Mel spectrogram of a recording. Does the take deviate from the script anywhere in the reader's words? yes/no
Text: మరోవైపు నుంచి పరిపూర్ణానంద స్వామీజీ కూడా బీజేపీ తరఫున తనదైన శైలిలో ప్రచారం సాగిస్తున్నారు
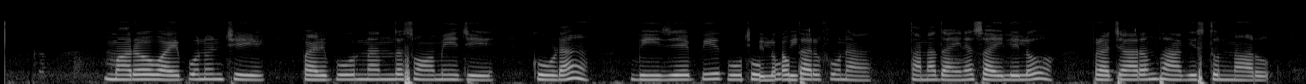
yes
